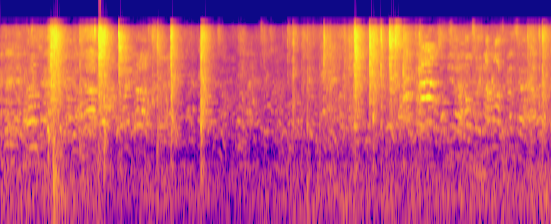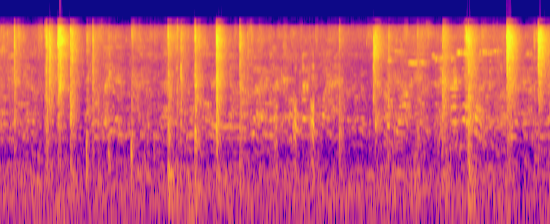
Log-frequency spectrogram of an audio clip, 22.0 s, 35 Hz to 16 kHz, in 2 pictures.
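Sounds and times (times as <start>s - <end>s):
sticks clacking together: 21.1s - 22.0s.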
